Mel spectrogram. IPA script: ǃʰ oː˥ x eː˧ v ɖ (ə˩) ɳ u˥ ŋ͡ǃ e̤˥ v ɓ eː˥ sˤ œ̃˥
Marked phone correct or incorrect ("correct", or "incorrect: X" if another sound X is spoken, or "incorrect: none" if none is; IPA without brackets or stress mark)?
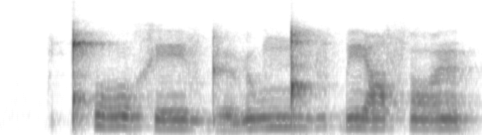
incorrect: ø˩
